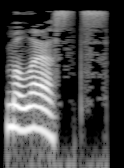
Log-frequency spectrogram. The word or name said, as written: molests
